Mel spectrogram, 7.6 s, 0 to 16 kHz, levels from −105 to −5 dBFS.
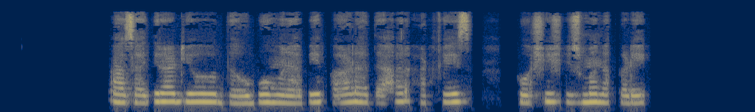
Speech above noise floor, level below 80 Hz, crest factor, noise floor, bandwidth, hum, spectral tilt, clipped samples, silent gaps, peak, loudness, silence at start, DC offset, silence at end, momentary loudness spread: over 54 dB; -84 dBFS; 24 dB; under -90 dBFS; 11.5 kHz; none; -2.5 dB/octave; under 0.1%; 4.74-4.81 s, 5.01-5.16 s; -14 dBFS; -36 LUFS; 1.1 s; under 0.1%; 1.1 s; 11 LU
